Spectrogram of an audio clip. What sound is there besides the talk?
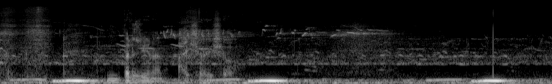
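eurasian bittern booming call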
